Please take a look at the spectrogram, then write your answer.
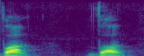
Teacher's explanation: जो हमारा ओठ है वो दांतों के नीचे आता है और वाह ध्वनि निकलती है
